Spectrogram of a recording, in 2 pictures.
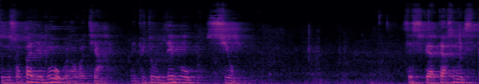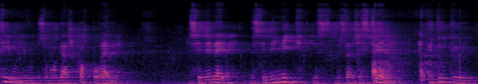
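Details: Contestant at a stuttering eloquence contest, speaking French: stuttering.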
